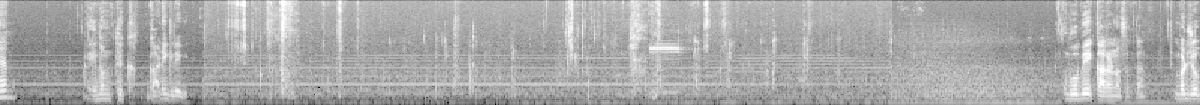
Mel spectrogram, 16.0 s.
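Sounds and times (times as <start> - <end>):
faint steady hum: 0.0 - 16.0
man chewing with mouth clicks: 2.7 - 12.4.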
